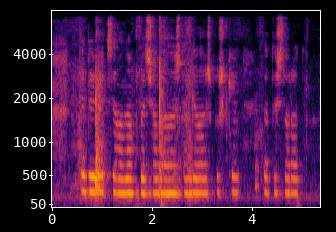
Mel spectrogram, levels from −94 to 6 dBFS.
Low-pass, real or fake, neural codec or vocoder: 7.2 kHz; fake; vocoder, 22.05 kHz, 80 mel bands, WaveNeXt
